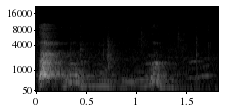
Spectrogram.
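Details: Yorkshire Terrier giving one sharp, loud bark at the very start, followed by a fading low whine and a softer second yelp about a second later; indoor setting, no other clear sounds.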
